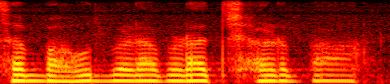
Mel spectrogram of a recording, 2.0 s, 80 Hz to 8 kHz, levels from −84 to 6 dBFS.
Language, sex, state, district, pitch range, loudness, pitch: Bhojpuri, female, Uttar Pradesh, Gorakhpur, 190-200 Hz, -18 LUFS, 195 Hz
